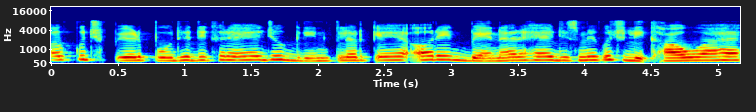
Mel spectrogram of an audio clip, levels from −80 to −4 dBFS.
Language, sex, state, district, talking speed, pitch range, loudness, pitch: Hindi, female, Chhattisgarh, Jashpur, 230 wpm, 215-255 Hz, -16 LUFS, 235 Hz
